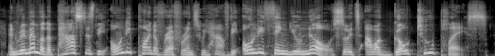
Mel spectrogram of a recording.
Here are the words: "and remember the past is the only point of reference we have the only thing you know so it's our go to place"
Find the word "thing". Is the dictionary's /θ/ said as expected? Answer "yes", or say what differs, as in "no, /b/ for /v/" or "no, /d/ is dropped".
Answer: yes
